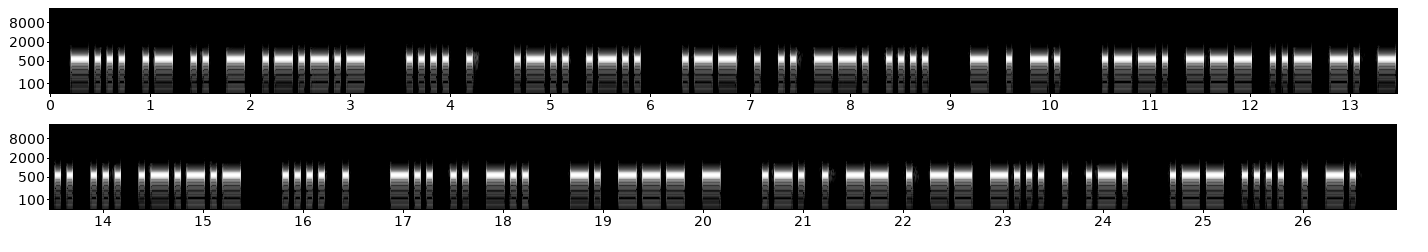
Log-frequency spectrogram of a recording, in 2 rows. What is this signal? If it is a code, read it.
Morse code, heard as a keyed tone, about 20 wpm, 600 Hz. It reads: BAIT. HE LL WEIGH TEN POUNDS. HE DID NOT REMEMBER WHEN
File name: the old man and the sea / the old man and the sea part 1 20wpm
